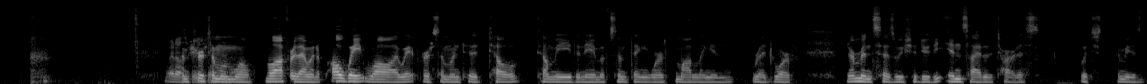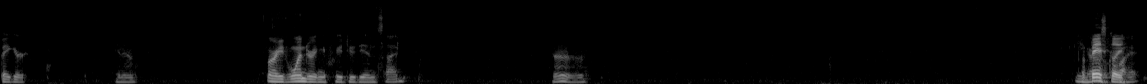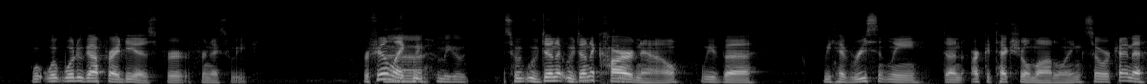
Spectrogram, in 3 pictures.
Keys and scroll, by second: 0.3 l, 22.6 e, 34.3 space.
